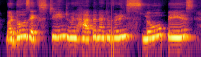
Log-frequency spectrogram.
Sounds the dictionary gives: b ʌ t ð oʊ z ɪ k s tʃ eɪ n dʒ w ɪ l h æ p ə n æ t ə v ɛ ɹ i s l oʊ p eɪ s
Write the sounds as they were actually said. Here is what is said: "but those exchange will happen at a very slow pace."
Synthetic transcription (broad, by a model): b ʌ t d oʊ z ɪ k s tʃ eɪ n dʒ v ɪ l h æ p ə n æ t ə v ɛ ɹ i s l oʊ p eɪ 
